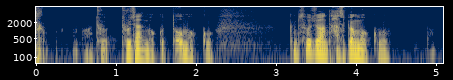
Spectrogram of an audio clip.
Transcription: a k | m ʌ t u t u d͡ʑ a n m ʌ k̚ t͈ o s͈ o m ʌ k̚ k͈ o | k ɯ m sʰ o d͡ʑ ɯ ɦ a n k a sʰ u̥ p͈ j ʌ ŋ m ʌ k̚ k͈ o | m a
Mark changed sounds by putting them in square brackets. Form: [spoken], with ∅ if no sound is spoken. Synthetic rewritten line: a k | m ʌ t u t u d͡ʑ a n m ʌ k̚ [k͈] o [t͈] o m ʌ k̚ k͈ o | k ɯ m sʰ o d͡ʑ [u] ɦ a n [t] a sʰ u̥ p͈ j ʌ ŋ m ʌ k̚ k͈ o | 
